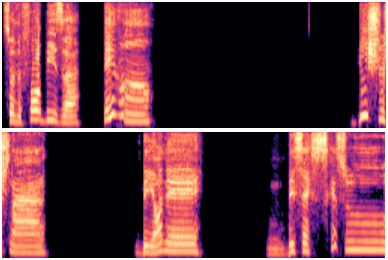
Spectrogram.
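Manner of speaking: very slow, deliberate, attempted South Korean accent. Listing four items while trying an admittedly failing attempted South Korean accent. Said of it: "I can't do a South Korean accent".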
